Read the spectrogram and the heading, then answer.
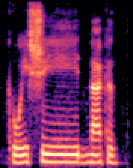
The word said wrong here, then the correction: Koichi Nakanishi: Alex, how do I pronounce this? – Koichi Nakashish, that's a hard name to pronounce. – Koichi Nakanishi.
